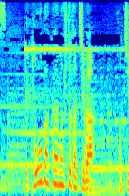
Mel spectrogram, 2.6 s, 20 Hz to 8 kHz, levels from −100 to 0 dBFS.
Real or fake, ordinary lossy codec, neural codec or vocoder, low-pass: real; none; none; none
